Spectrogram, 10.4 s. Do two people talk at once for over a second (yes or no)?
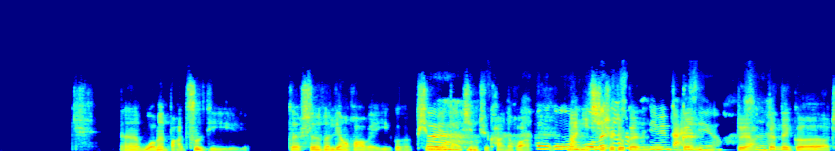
yes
